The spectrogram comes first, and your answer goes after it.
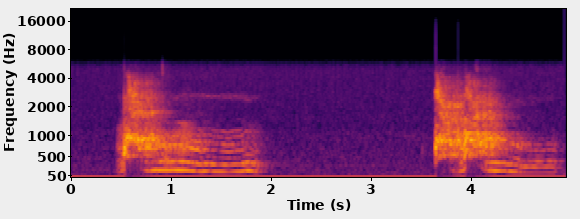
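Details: Freddy, a dog barking at a butterfly in a yard, gives two long, drawn-out bark-howls with clear harmonic bands, each about a second and a half, falling slightly in pitch, with a quiet pause between.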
